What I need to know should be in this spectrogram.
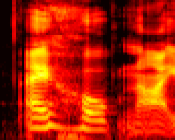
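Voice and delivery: ordinary talk, nothing marked

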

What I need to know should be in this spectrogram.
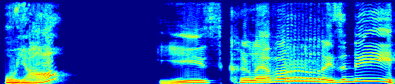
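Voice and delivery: high, slow mock surprise with a laugh; feigned shock. A narrator's reading. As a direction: pretend to be impressed. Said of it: "feigning shock at the revelation".

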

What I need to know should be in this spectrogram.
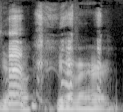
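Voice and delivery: ordinary delivery

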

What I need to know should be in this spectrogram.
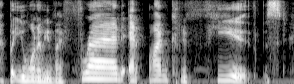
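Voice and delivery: high-pitched, hammed-up puzzled complaint; mock confrontation. Heather confronting Noella over trust, high mock bewilderment.

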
